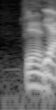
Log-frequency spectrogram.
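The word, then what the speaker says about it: Vanhoozer: And so Gombas and I were riffing on an article by Kevin Van Hooser. Hooser? – Van Hooser? I think he said that right.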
